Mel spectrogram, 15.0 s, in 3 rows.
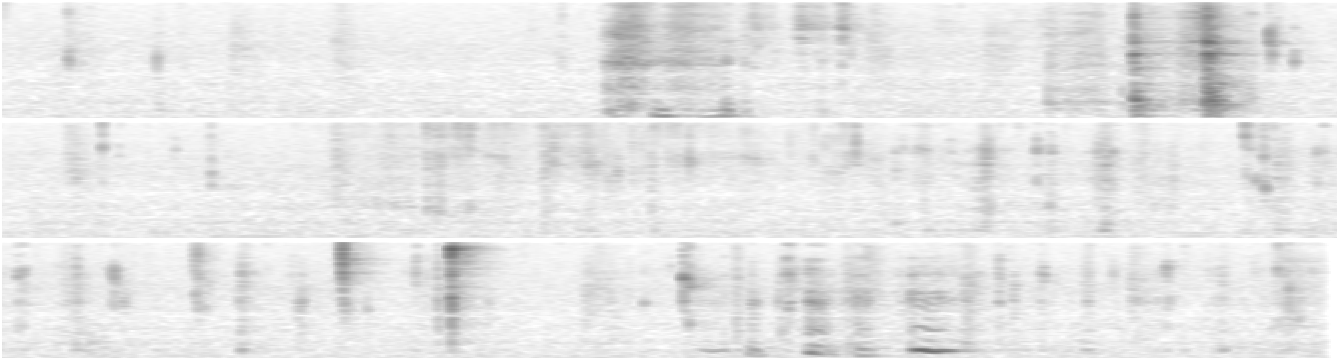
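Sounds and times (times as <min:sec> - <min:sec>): quiet chewing with crackles: 0:04.7 - 0:15.0
person crunching chicken wing: 0:06.4 - 0:11.9.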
